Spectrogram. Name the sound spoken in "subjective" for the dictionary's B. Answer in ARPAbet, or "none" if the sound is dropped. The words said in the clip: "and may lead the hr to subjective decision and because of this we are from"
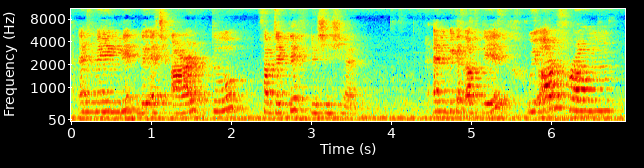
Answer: B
